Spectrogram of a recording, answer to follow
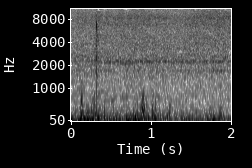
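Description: Wind buffeting the microphone outdoors, a steady low rumble with a few light knocks in it.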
